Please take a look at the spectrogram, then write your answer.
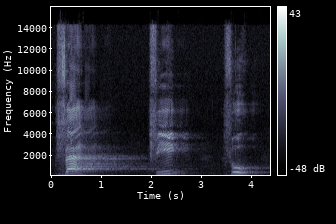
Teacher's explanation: Huruf fa itu makhrajnya perut bibir kita bagian bawah. Perut bibir kita bagian bawah kena dengan gigi seri bagian atas.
